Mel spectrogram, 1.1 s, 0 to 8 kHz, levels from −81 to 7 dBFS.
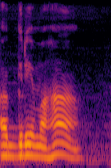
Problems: constant background noise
